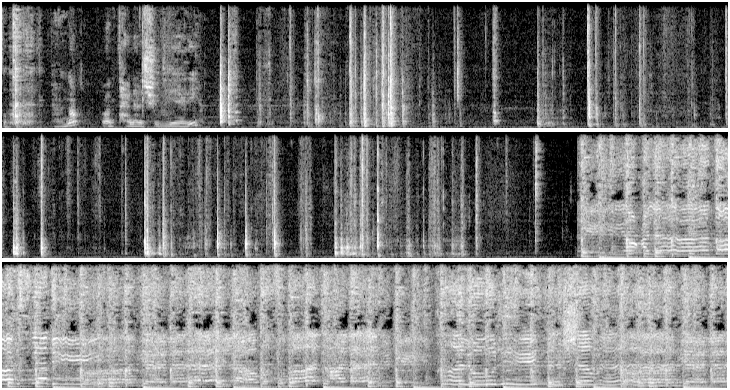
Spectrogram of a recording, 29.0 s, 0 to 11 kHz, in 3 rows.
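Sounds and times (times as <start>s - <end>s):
music: 17.4s - 29.0s.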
